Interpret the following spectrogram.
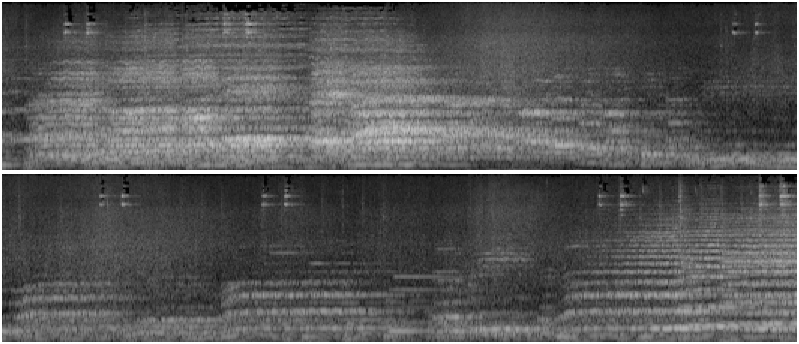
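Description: A choir singing with orchestral accompaniment in a slow, romantic easy-listening arrangement. It swells loudest a few seconds in, softens through the middle and builds again near the end.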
